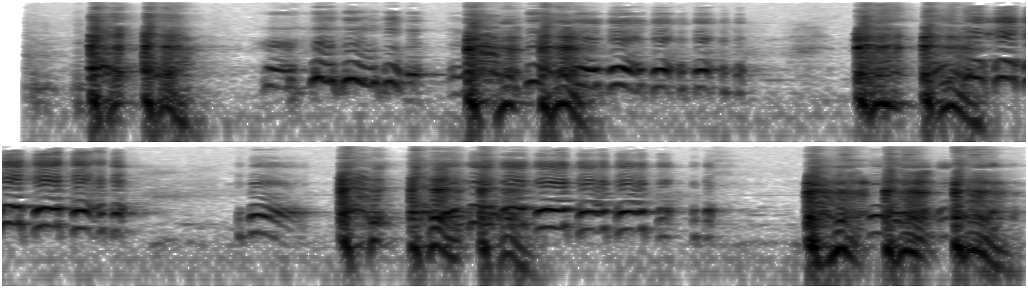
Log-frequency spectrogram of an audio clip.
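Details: An adult father gives short, sharp coughs in brief bursts, each followed by his baby boy's bubbly laughter.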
